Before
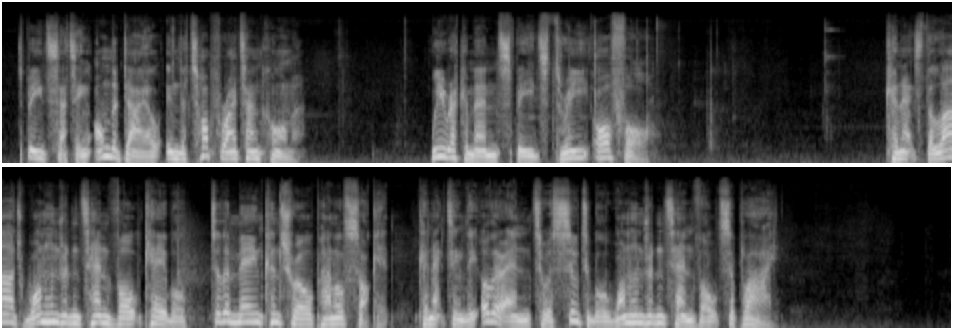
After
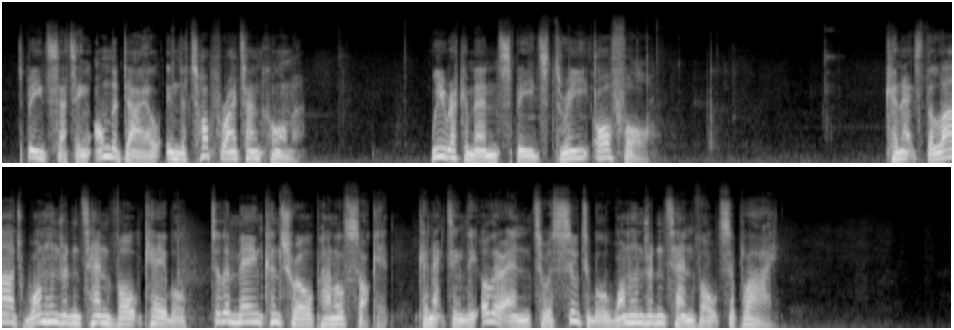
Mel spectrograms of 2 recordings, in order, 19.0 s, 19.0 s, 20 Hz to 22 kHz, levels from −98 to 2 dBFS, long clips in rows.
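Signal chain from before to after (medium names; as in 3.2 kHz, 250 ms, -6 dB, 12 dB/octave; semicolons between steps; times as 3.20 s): low-pass 4.7 kHz 12 dB/octave; trim +2.5 dB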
